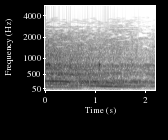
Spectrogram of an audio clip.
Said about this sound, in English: He was nearly at the French windows that led into Whitehead's study when he stopped, froze in his tracks. A car was coming up the driveway. Had Venus Brown returned?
